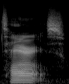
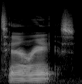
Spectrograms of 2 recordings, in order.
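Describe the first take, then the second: First: The first vowel has an E sound. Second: The first vowel has an A sound. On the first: The speaker calls it right. "the correct way to pronounce my name is" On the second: The speaker calls it wrong. "they be putting an A instead of the E"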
